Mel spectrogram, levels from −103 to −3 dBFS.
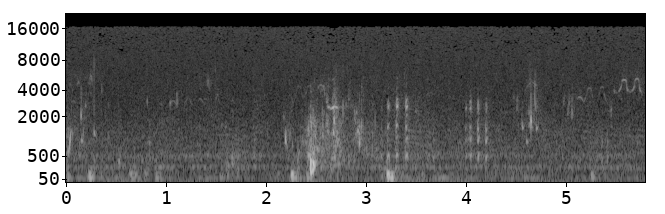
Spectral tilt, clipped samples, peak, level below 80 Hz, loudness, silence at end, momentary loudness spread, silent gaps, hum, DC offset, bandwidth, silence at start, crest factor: -5 dB/octave; under 0.1%; -16 dBFS; -56 dBFS; -44 LUFS; 0 s; 17 LU; none; none; under 0.1%; 16.5 kHz; 0 s; 30 dB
